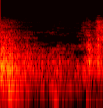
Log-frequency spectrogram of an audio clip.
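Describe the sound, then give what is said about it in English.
A desk drawer holding bank statements is pulled open with a quick, rough sliding scrape that fades out, followed by a couple of soft knocks as it settles. No voices are heard. “They're right here in this drawer.”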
